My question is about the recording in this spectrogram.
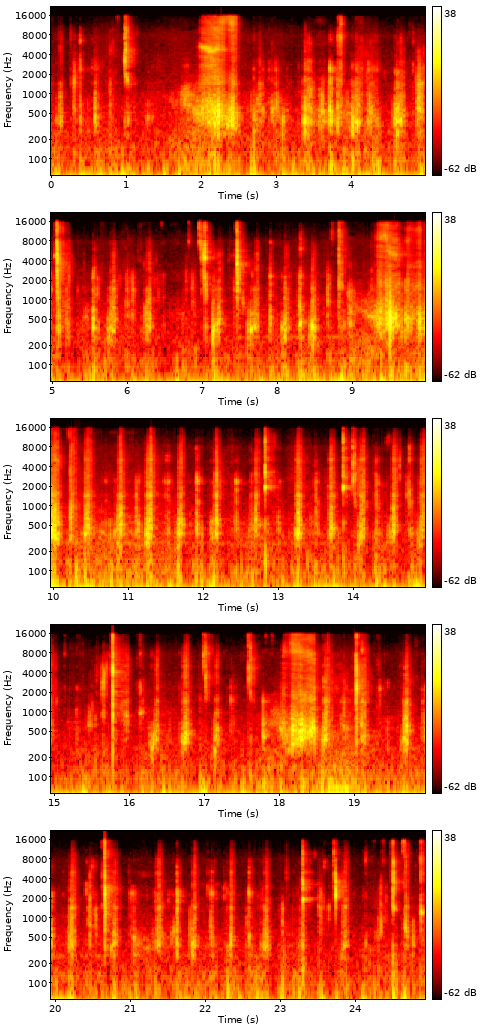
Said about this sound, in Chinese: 我超级喜欢吃虾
